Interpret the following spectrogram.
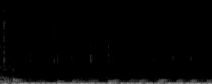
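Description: Computer keyboard keys being pressed in a quick, irregular run of clicks as text is typed.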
